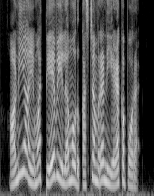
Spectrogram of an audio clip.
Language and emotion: Tamil, angry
